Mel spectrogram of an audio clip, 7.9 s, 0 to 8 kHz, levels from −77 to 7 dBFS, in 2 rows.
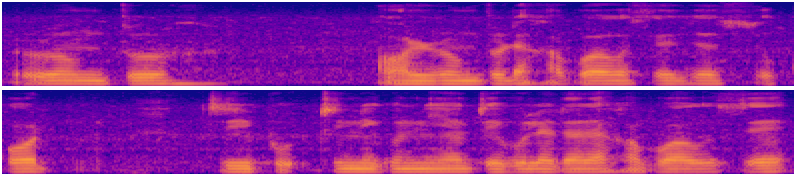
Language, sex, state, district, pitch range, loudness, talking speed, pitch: Assamese, male, Assam, Sonitpur, 100-105 Hz, -19 LUFS, 120 wpm, 105 Hz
